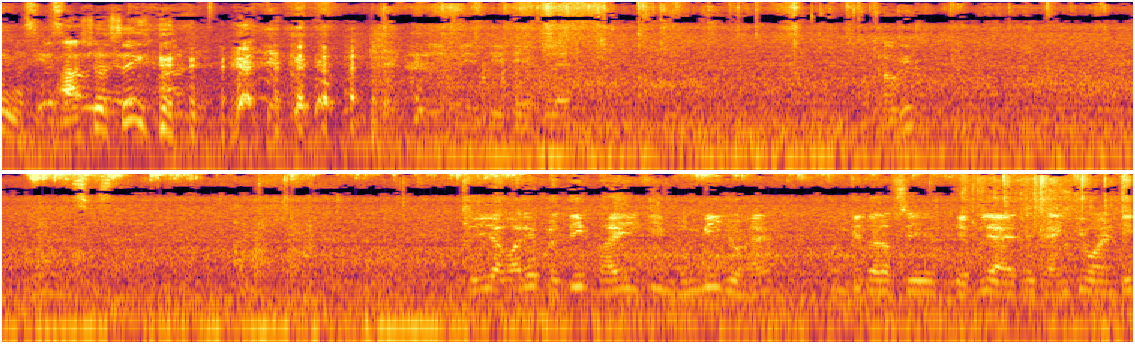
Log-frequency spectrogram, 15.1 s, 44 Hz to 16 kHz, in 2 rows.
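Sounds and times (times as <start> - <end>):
train running rumble: 0.0 - 15.0.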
